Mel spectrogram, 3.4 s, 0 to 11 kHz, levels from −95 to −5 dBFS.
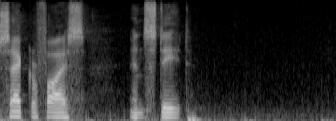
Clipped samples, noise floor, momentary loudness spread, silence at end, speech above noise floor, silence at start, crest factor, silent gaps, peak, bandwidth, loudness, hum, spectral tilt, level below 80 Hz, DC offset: under 0.1%; -66 dBFS; 17 LU; 0.85 s; 34 dB; 0 s; 20 dB; none; -16 dBFS; 11 kHz; -33 LUFS; none; -4.5 dB/octave; -50 dBFS; under 0.1%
